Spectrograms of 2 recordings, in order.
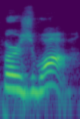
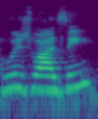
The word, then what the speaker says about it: bourgeoisie: I always thought that it was bourgeois. No, bourgeoisie. Yeah. Well, it's bourgeoisie. Well, bourgeoisie is the plural form.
